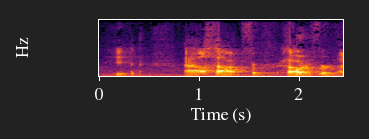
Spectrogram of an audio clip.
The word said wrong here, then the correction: Horford: I keep on saying Hartford. – Yeah, he's not a city in your beloved state of Connecticut.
